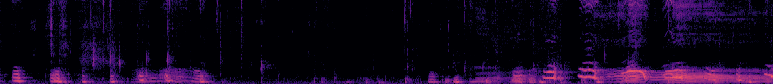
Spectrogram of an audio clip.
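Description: A Weimaraner gives short, high yelping whines, then longer wavering whimpers that rise and fall.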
